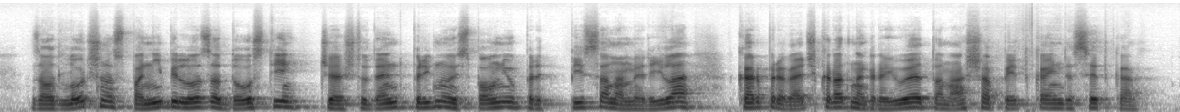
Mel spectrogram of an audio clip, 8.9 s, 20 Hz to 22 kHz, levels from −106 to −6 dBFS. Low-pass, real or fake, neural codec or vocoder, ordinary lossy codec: 19.8 kHz; fake; autoencoder, 48 kHz, 128 numbers a frame, DAC-VAE, trained on Japanese speech; none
